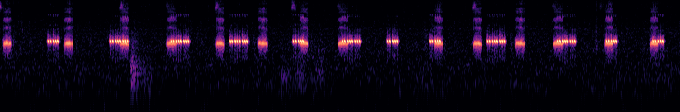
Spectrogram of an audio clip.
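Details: At night, a male tree cricket sings in short, pure-toned, ringing bursts repeated at uneven intervals.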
